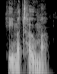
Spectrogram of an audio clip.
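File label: "haematoma", British English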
